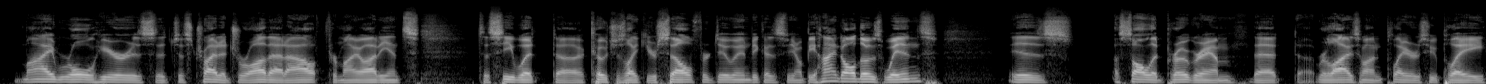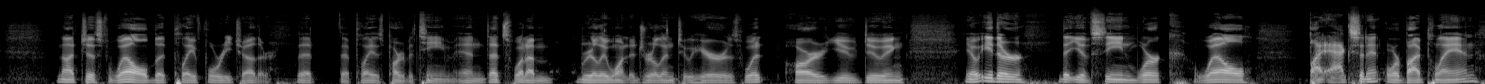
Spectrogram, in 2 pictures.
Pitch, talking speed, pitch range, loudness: 100 Hz, 170 wpm, 95-110 Hz, -24 LUFS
